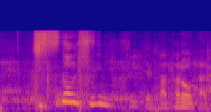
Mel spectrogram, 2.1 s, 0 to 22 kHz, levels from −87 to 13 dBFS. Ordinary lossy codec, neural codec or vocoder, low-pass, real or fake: none; codec, 16 kHz, 0.8 kbps, ZipCodec; none; fake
